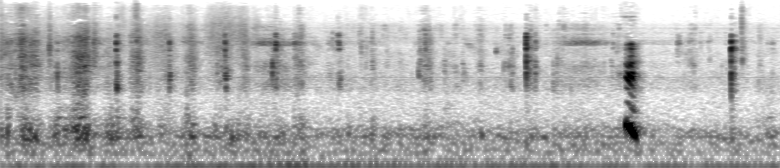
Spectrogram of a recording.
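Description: People crunching and chewing dry, puffed corn snack sticks, a run of small crisp crackles. A short voiced 'mm'-like sound comes about six seconds in.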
